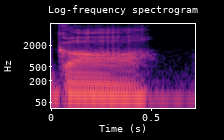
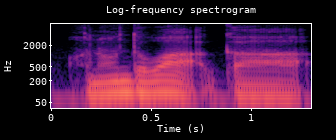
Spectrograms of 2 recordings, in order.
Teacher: there's a glottal stop at the end, so it's not ga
